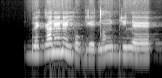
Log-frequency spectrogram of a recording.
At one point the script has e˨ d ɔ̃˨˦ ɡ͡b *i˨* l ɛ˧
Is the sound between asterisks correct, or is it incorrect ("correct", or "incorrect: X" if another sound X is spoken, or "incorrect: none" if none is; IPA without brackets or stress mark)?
incorrect: i˧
